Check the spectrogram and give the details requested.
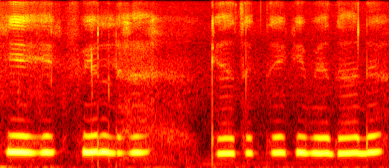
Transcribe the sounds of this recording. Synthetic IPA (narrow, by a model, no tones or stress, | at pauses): jeeːkpʰiːlɦɛ | kɛɦsɐk̚t̪ekimɛːd̪aːne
